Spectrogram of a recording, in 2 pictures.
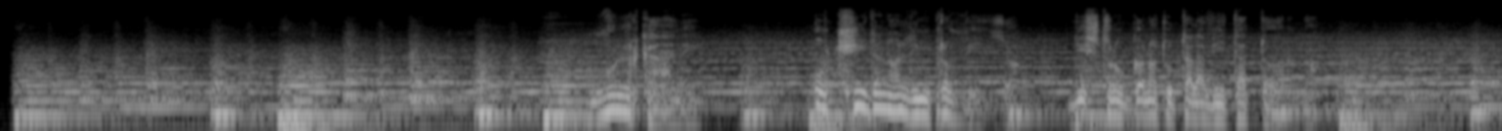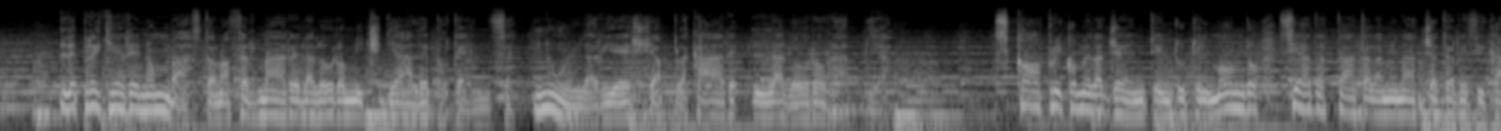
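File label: Italian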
